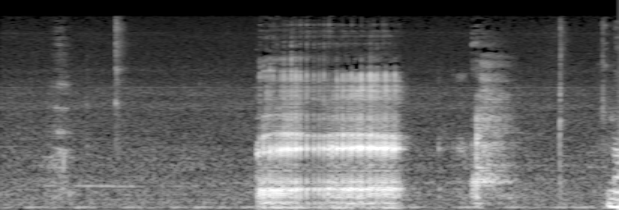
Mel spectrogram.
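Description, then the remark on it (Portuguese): A long, loud burp rumbles for over a second, sustained and throaty, followed by a brief breathy sound and quiet background noise. “Que arroto gostoso.”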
